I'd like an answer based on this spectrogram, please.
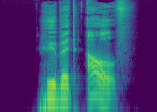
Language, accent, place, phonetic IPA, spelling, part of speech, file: German, Germany, Berlin, [ˌhyːbət ˈaʊ̯f], hübet auf, verb, De-hübet auf.ogg
- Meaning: second-person plural subjunctive II of aufheben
